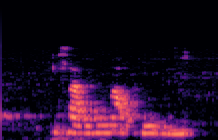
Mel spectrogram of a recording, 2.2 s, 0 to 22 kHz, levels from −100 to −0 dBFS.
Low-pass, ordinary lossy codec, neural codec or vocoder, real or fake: 5.4 kHz; none; none; real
